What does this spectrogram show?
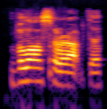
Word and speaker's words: Velociraptor: Velociraptor.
